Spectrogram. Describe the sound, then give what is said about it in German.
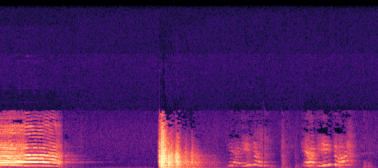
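A high, strained voice cries out, then after a pause a loud crash of drawers thrown down onto the floor by Pumuckl rings out and clatters away, followed by people talking. “Jetzt hat er die Schubladen runtergeschmissen.”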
